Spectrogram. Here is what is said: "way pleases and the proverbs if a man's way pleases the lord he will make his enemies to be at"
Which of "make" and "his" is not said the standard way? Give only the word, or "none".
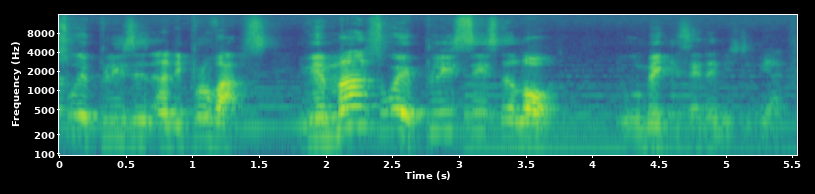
his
